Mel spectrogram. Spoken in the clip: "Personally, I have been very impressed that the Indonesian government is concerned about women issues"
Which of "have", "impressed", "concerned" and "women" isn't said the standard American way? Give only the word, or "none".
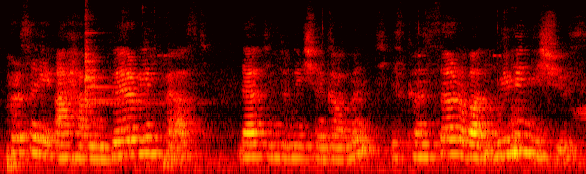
none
